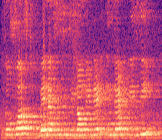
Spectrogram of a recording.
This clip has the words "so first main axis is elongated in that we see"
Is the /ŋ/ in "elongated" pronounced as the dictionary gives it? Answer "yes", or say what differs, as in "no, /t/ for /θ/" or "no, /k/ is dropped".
no, /ŋ/ is dropped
